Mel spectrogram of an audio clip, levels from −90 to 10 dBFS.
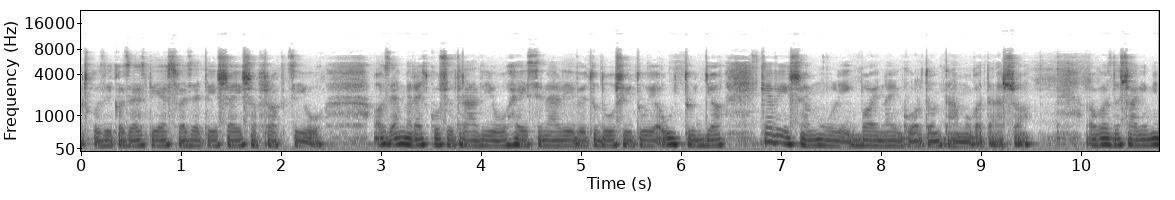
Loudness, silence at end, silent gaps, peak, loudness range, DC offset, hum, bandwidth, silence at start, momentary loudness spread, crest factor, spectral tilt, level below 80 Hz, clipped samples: -20 LUFS; 0 s; none; -4 dBFS; 1 LU; under 0.1%; none; 8 kHz; 0 s; 7 LU; 16 dB; -6 dB/octave; -46 dBFS; under 0.1%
